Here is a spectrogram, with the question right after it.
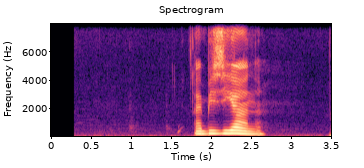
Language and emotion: Russian, neutral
